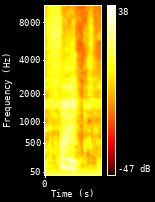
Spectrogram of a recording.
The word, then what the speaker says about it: fact: 事实就 FACT，可它念是大卷舌啊，蝴蝶音 fact。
